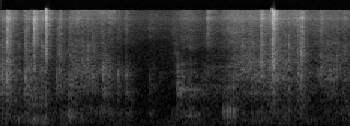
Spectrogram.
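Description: Faint rustling and soft scattered clicks of thin Bible pages being handled.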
